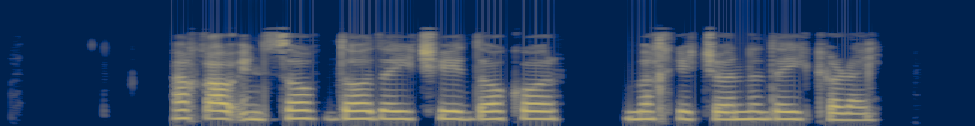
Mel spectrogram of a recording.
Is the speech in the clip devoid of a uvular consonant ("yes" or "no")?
no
